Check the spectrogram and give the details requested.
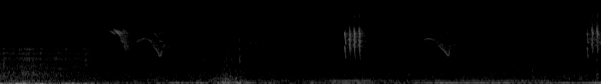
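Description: A low steady hum that stops about a second in, then small birds calling: a few short arched chirps and sharp high chips, spaced a second or two apart.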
